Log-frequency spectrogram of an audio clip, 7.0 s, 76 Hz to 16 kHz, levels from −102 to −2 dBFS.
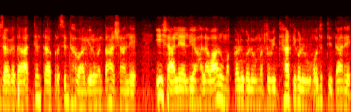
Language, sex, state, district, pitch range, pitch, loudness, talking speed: Kannada, male, Karnataka, Shimoga, 110-125 Hz, 115 Hz, -21 LUFS, 95 wpm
